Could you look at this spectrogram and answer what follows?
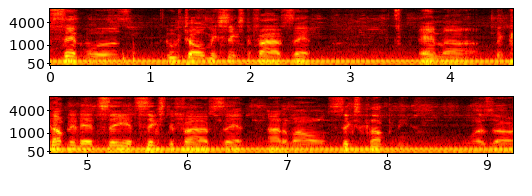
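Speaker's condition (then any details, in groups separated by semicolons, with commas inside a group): No condition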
